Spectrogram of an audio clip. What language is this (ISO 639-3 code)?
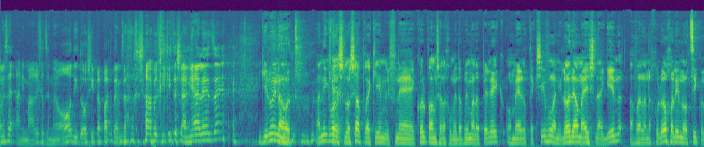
heb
